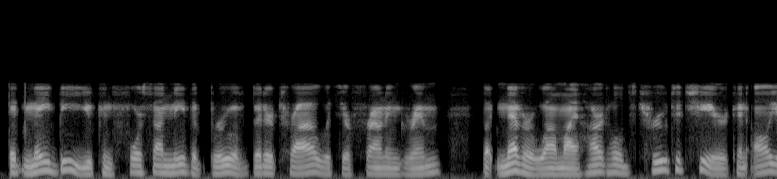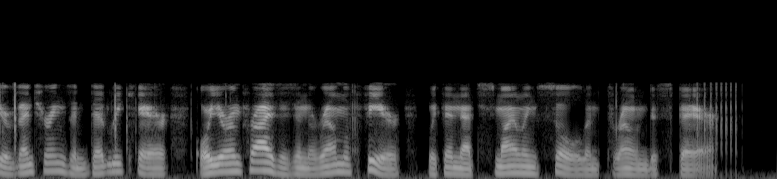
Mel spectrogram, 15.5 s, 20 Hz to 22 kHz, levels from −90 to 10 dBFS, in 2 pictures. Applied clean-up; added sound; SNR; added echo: neural diffusion model UNIVERSE++.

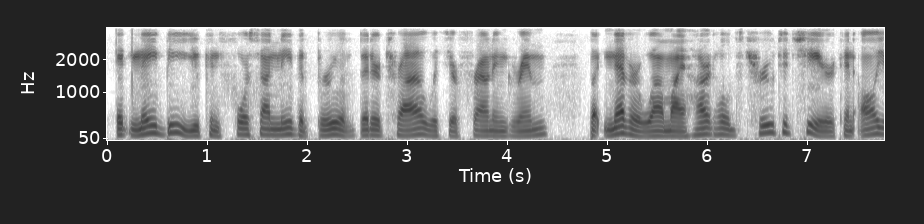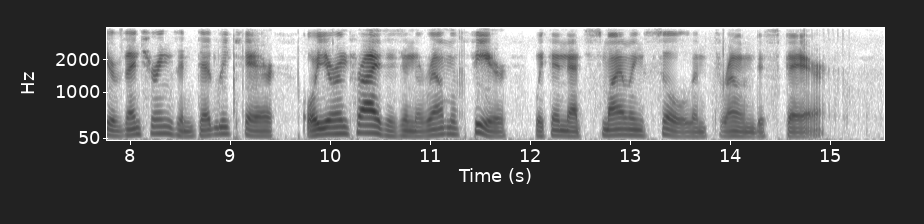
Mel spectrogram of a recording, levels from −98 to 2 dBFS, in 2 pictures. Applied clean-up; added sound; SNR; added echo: neural separator model SepFormer WHAM!.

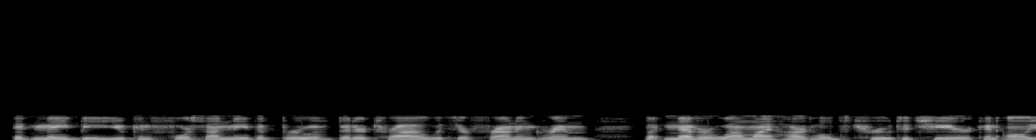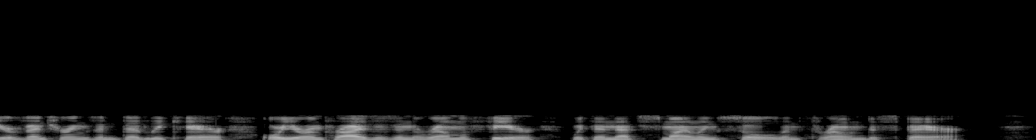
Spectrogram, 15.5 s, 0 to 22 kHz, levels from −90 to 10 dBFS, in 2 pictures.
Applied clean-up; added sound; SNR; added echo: none; none; none; none.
